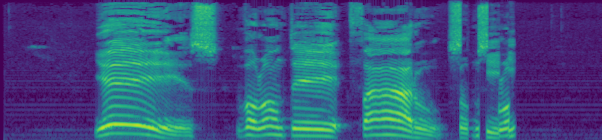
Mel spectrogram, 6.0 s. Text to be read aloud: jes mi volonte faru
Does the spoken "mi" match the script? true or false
false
